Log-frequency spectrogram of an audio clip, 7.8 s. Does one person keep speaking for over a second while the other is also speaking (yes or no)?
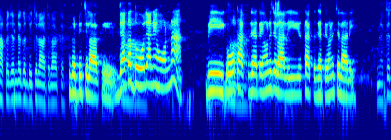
no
